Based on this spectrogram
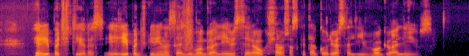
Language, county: Lithuanian, Šiauliai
